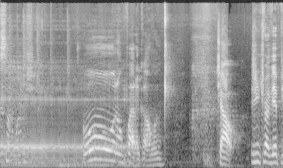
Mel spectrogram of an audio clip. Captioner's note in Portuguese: som de estalar de dedos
